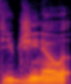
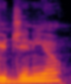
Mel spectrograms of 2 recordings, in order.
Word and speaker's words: Eugenio: Not even close to how you say his name. Uh how do you pronounce it, Brandon? Eugenio. Auinio. Okay, that was way off. a Huenio Suarez.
